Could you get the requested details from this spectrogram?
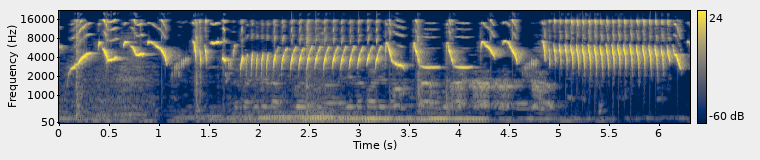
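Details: Canary song in 'cuit cuit' style, played to stimulate young canaries to sing in lively fighter form: quick downward-slurred chirps, a sustained buzzy rattle, more sharp chirps, then a rapid even trill, with low humming underneath.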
